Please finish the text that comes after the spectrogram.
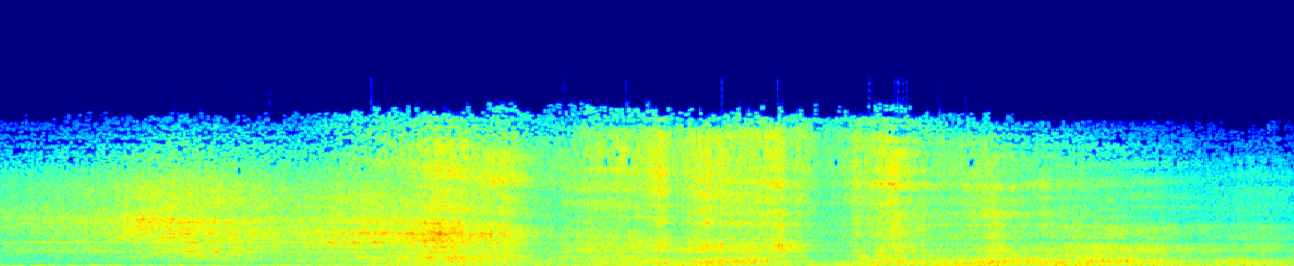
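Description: An Etihad jet departs Manchester Airport with a steady, moderately loud engine roar that swells and eases in slow waves, sounding from some distance away.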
